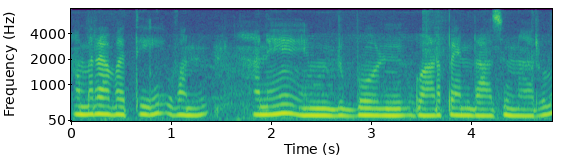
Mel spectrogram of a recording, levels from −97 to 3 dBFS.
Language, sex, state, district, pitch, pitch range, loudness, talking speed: Telugu, female, Andhra Pradesh, Manyam, 190 Hz, 180-205 Hz, -12 LUFS, 110 wpm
